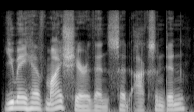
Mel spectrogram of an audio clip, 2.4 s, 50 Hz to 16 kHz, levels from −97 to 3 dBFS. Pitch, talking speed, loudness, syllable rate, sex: 115 Hz, 200 wpm, -17 LUFS, 4.9 syllables/s, male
